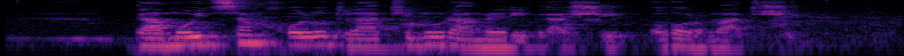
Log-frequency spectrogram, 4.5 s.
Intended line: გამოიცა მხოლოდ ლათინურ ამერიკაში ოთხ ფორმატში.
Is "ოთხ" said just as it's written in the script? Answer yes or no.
no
